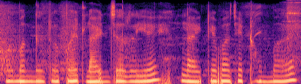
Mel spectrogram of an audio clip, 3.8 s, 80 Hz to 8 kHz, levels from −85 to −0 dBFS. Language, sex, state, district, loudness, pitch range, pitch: Hindi, female, Rajasthan, Jaipur, -13 LUFS, 180-190 Hz, 185 Hz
